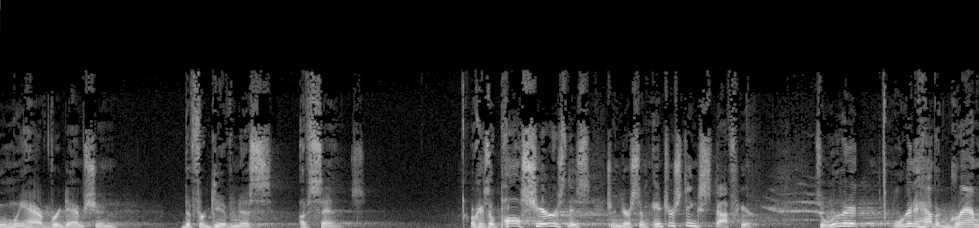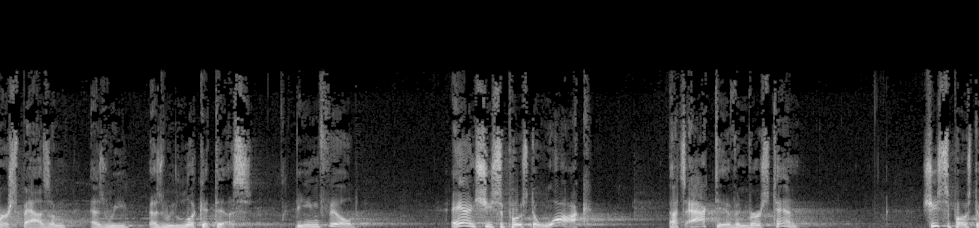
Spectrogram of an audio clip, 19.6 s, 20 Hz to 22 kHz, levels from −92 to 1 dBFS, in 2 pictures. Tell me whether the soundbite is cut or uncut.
cut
